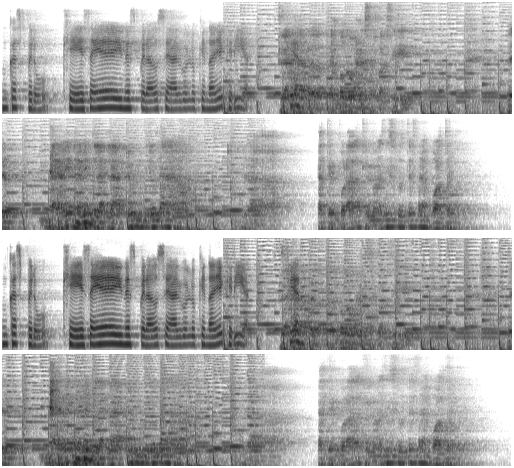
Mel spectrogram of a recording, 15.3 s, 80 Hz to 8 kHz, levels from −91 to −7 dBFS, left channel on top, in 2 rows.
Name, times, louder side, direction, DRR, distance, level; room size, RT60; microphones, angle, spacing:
voice 1, 0.0-3.7 4.3-4.7 7.2-7.4 8.4-9.1, right 5 dB, 90° right, 16 dB, 0.8 m, -26 dB
sound 1, 3.3-11.6, right 3 dB, 60° right, 1.0 m, -32 dB
voice 2, 4.1-6.1 6.9-7.2 7.6-7.9 8.2-10.6 11.2-11.8 12.4-14.5, left 1 dB, 55° left, 2 dB, 5.6 m, -31 dB
24.5 x 19.5 x 9.1 m, 1.2 s
head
